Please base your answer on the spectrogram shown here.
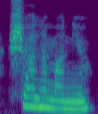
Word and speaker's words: Charlemagne: R in the middle is pronounced as H. GN is always pronounced as near. Charlemagne.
